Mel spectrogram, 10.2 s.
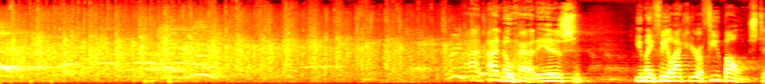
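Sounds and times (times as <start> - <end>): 
audience clapping hands: 0.0 - 7.2
speech: 6.4 - 7.8, 8.5 - 10.2.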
